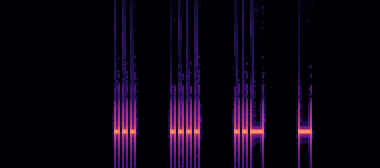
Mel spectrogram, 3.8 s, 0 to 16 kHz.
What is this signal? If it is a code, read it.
Morse code, heard as a keyed tone, about 30 wpm, spaced as for 17 wpm, 700 Hz. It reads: SHUT
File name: Lesson 17f - Letter u - Words 30wpm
